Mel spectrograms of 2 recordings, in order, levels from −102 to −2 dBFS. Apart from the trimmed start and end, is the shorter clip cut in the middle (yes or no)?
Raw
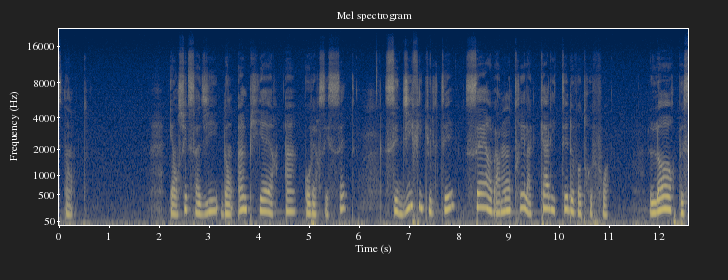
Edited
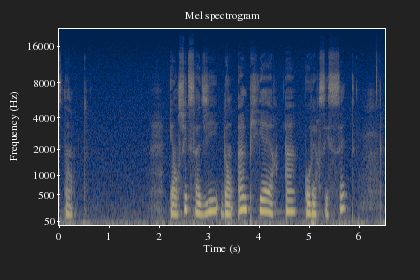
no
